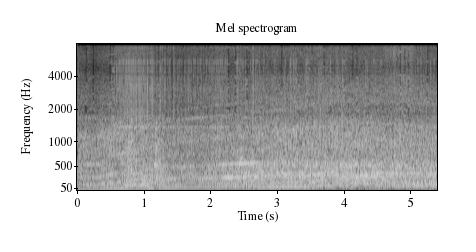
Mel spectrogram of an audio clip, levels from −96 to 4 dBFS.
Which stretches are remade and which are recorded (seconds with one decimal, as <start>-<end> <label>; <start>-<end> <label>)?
0.0-2.7 recorded; 2.7-4.4 remade; 4.4-5.4 recorded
